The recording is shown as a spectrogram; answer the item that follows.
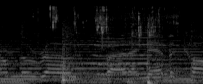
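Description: Quiet background music with held notes and a soft beat about once a second.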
